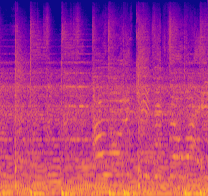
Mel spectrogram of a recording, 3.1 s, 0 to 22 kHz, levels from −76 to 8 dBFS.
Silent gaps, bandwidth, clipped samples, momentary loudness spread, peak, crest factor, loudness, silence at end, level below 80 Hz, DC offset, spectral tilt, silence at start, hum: none; 19.5 kHz; 0.7%; 2 LU; 0 dBFS; 10 dB; -11 LUFS; 0 s; -14 dBFS; under 0.1%; -4.5 dB/octave; 0 s; none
